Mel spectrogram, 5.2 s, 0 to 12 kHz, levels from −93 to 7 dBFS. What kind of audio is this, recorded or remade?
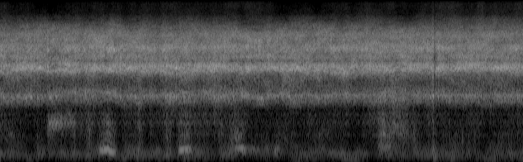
remade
